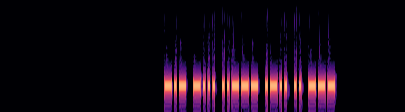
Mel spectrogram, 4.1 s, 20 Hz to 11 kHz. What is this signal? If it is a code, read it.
Morse code, heard as a keyed tone, about 50 wpm, 700 Hz. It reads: KB2LIO
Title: USA Call Signs - 6 Characters - 50wpm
